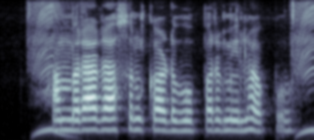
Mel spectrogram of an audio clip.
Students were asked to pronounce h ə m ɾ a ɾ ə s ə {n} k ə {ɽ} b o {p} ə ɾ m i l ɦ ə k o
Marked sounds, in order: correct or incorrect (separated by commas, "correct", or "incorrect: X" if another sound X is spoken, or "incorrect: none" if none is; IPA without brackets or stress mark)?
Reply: correct, correct, correct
